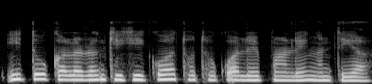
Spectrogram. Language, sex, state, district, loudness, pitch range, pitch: Wancho, female, Arunachal Pradesh, Longding, -13 LUFS, 195-215 Hz, 205 Hz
